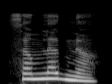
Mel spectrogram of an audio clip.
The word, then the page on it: ಸಂಲಗ್ನ: samlagna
